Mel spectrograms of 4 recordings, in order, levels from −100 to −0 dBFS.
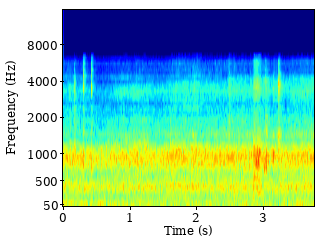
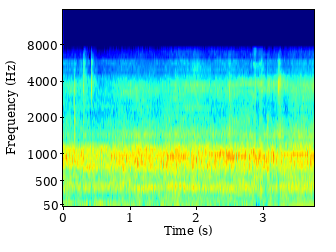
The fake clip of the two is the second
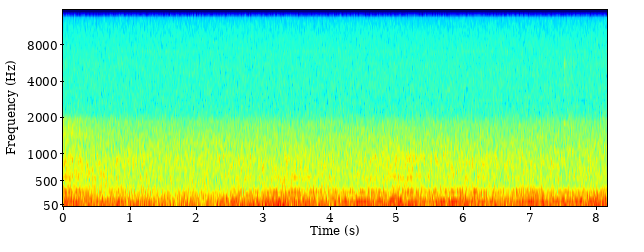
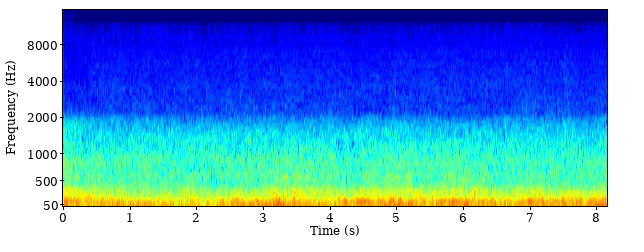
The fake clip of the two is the second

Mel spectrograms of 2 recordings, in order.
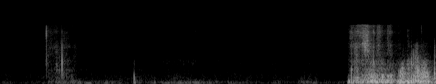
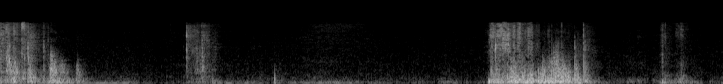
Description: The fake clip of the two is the first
